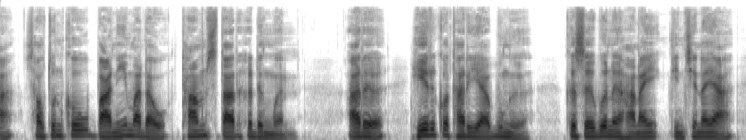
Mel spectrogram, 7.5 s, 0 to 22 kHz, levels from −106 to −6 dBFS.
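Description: At 2.02 s and again at 3.61 s the speech drops into a block of digital silence about 0.67 ms long. That fits a 32-sample buffer left unfilled, and each drop is heard as a tick. On a waveform each shows as a flat line, and on a spectrogram as a thin vertical broadband stripe.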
